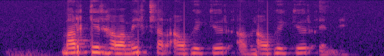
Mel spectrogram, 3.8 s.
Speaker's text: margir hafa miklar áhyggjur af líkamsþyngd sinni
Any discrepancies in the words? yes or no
yes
